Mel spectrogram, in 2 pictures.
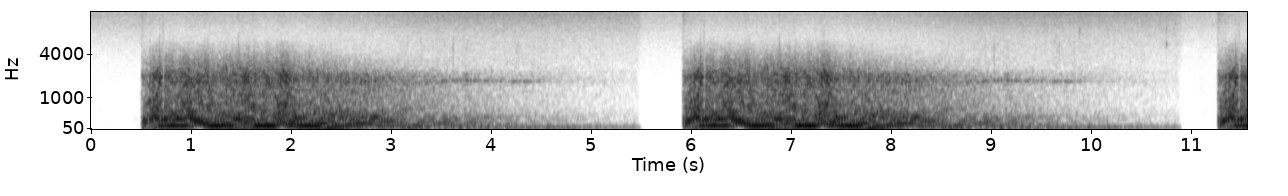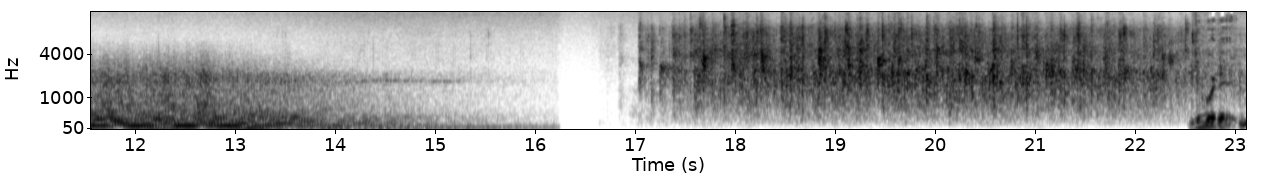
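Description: A mournful foghorn sound effect for a reading of Ray Bradbury's story 'The Fog Horn' sounds three times. Each long, low, droning blast fades slowly before a short pause, followed by a steady rushing noise like wind or surf.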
